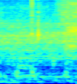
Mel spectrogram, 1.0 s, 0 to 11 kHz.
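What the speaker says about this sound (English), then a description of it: "The printer you can hear going on in the background is another Dalek" Low, steady mechanical whirring of a 3D printer printing a Dalek quietly in the background, faint and continuous.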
